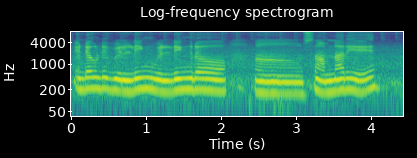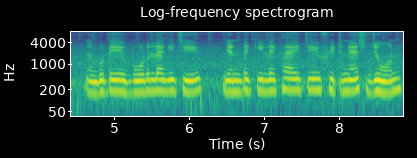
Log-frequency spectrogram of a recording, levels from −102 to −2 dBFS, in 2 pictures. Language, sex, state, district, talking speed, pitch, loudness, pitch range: Odia, female, Odisha, Sambalpur, 100 wpm, 190 Hz, -14 LUFS, 180-205 Hz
